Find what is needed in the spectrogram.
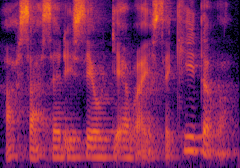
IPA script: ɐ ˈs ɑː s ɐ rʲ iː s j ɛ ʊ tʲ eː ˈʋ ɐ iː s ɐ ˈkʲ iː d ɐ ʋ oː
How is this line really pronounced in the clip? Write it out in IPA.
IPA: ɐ ˈs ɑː s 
